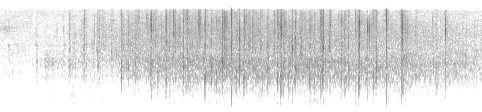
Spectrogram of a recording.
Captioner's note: crowd applauding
